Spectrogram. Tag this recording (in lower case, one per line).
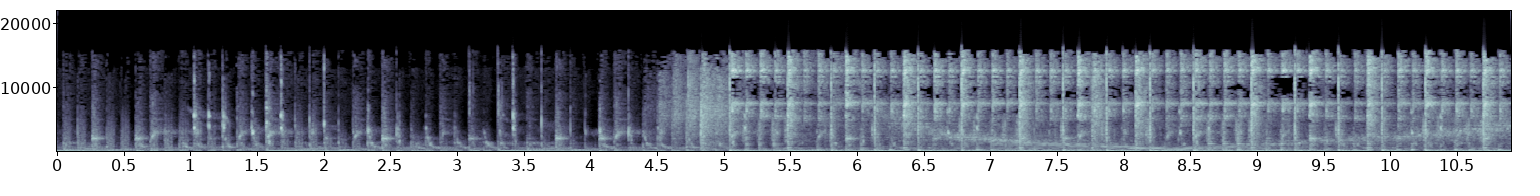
music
